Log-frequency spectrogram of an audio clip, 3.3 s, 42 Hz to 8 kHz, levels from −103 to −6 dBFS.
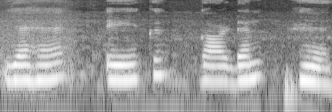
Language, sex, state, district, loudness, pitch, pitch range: Hindi, female, Haryana, Charkhi Dadri, -15 LUFS, 190 Hz, 185-210 Hz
